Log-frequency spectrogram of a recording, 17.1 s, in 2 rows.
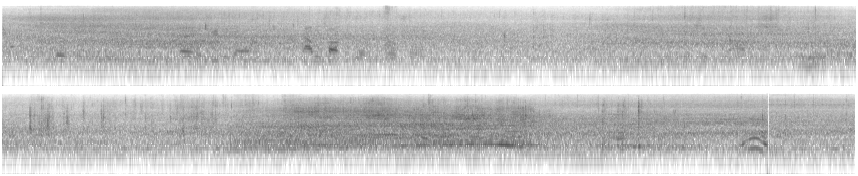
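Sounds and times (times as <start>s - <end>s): car engine accelerating: 10.0s - 16.2s.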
